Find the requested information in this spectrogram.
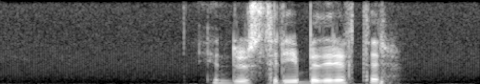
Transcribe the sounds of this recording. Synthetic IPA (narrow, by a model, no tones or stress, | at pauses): ɪnd̪ʉst̪ɾiːbəd̪ɾɪft̪ʰəɾ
